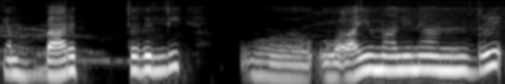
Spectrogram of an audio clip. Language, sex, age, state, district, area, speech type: Kannada, female, 18-30, Karnataka, Dakshina Kannada, rural, spontaneous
